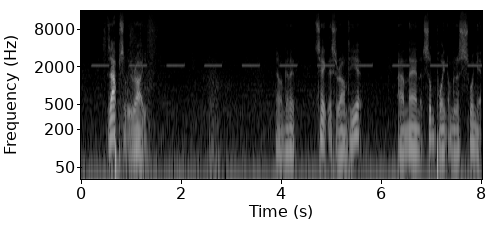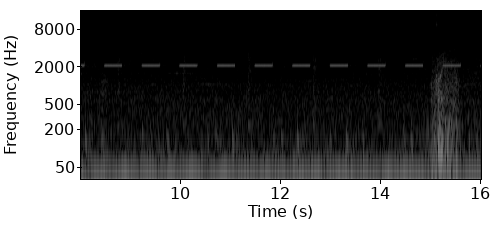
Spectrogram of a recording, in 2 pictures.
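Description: A truck's reversing alarm beeps in a steady, even rhythm.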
